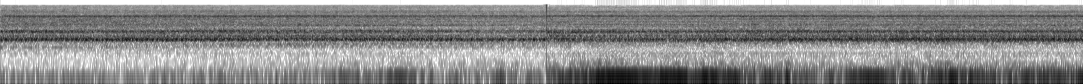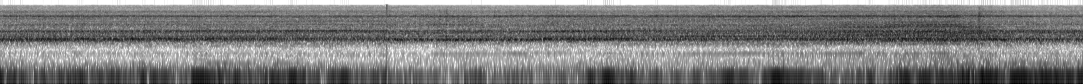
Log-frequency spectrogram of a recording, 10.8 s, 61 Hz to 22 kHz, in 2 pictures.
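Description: Honda XR250 Tornado's single-cylinder engine running as the motorcycle rides off on wet roads. A heavy low wind rumble on the microphone builds up about three seconds in.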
